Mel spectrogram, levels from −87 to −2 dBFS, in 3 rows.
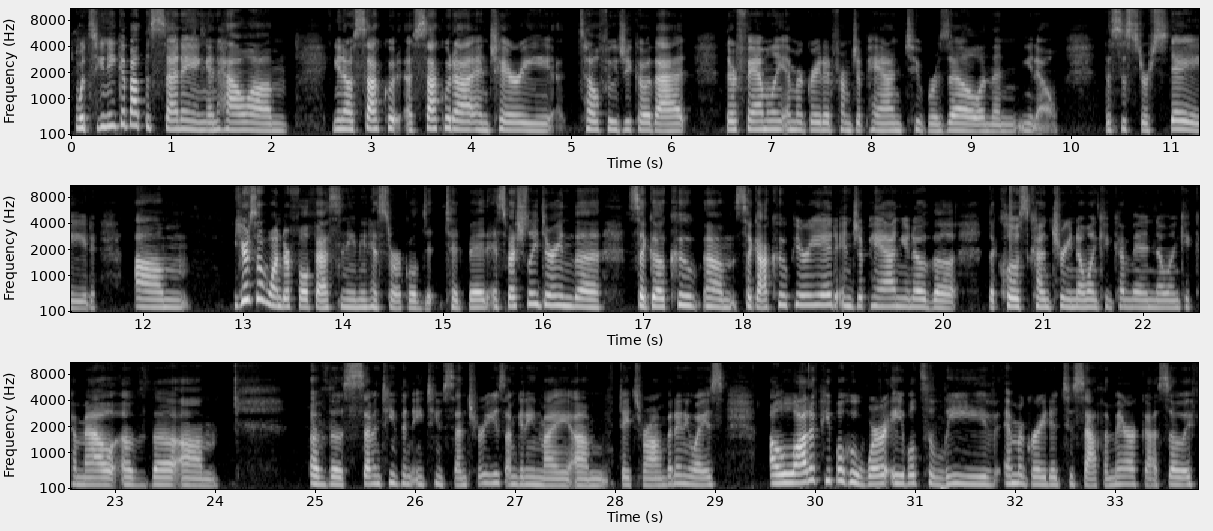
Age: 30-49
